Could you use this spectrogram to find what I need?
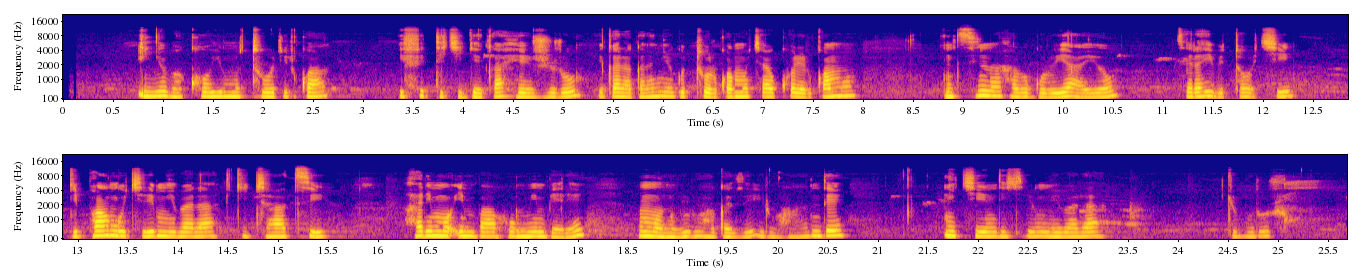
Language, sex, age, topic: Kinyarwanda, female, 18-24, government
